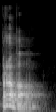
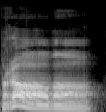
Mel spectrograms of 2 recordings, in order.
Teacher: So an iam, short and then long.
